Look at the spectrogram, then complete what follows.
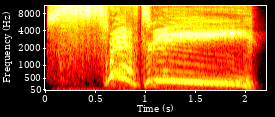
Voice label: Female Sethrak Attack

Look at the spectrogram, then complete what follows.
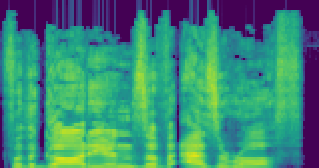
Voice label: Female Night Elf Knockout; Bacon Shop

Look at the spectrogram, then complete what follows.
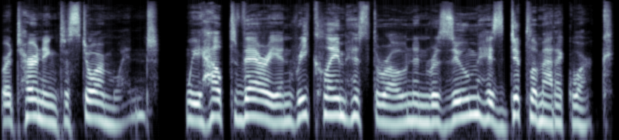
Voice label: Female Blood Elf; Valeera

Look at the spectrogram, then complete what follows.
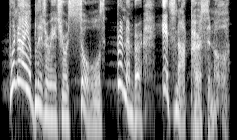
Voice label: Female Undead Boss Idle; Lich Tamsin

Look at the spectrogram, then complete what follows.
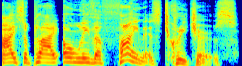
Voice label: Female Human Play

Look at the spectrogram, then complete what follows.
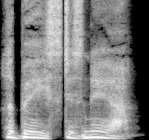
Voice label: Female Human Play

